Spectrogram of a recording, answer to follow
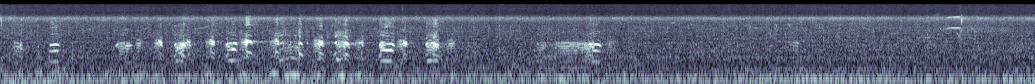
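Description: Canada geese calling: a quick run of short honks for about three seconds, then one longer wavering call about six seconds in, over a low steady background hum.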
